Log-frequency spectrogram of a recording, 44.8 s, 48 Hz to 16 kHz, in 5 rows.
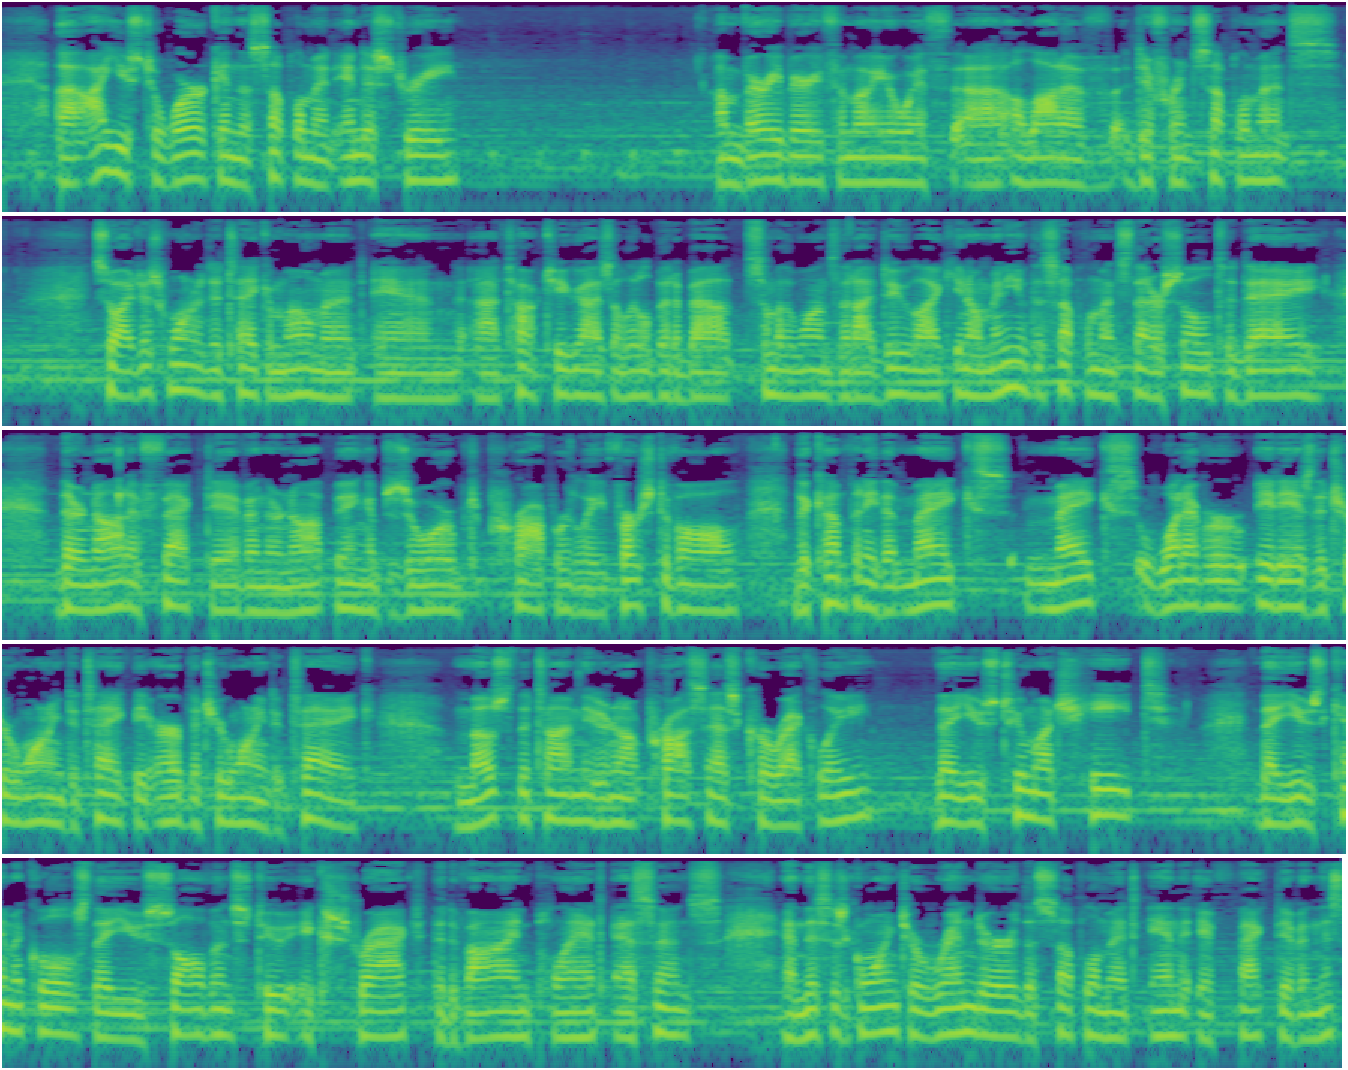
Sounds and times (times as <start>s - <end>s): Speech: 0.0s - 3.1s, 4.6s - 44.7s.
